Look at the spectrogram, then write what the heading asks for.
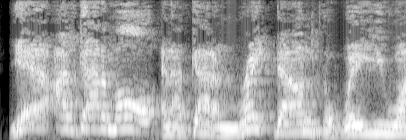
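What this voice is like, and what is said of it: Usual voice. Nothing is said of it.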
